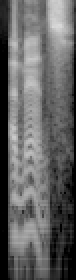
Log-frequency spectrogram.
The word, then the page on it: immense: American English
